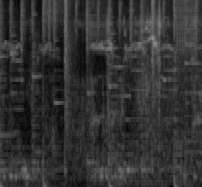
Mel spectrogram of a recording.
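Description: Pigeons in a loft cooing in repeated low, throaty bursts at a steady rhythm, close by, with light chirps and rustling around them.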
